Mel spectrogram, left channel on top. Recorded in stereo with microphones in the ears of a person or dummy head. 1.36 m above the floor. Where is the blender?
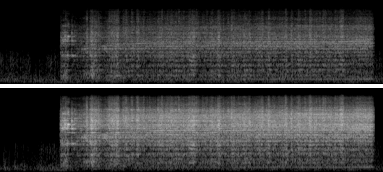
50° right (ahead or behind).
